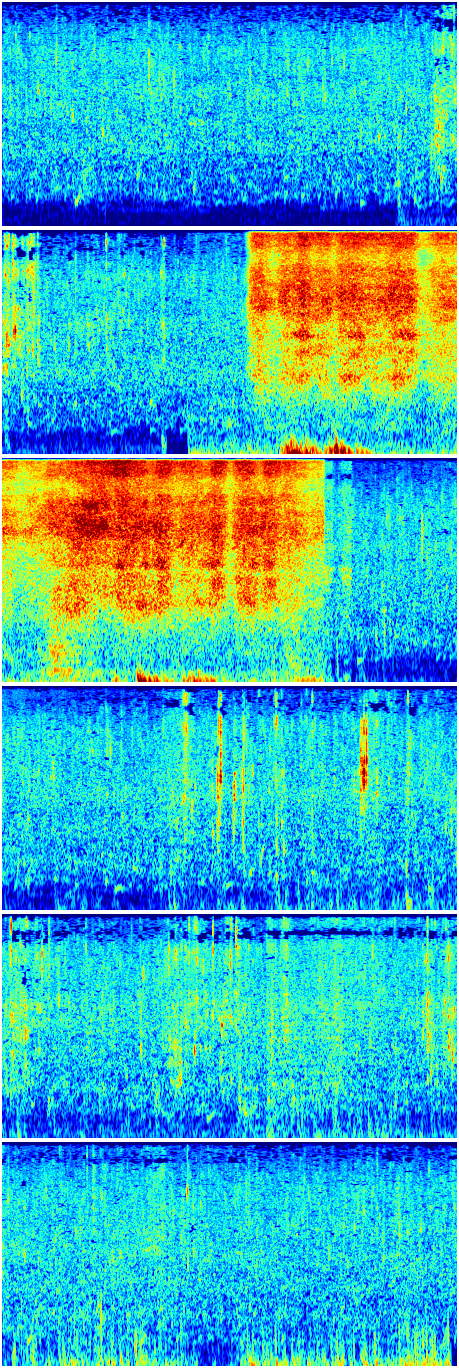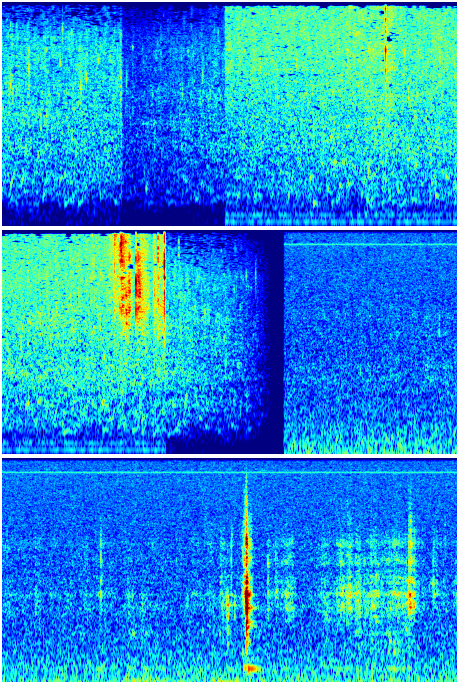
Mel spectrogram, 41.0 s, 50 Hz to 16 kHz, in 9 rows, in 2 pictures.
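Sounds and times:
metal tray being scrubbed: 6.9 - 12.4
seawater splashing and sloshing: 19.7 - 23.0
low steady hum: 34.7 - 40.5.

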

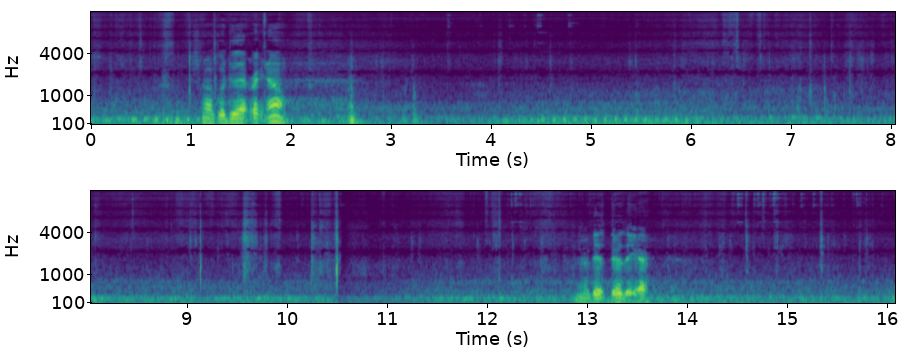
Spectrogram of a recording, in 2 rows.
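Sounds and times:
engine and tyre rumble: 0.0 - 16.0.

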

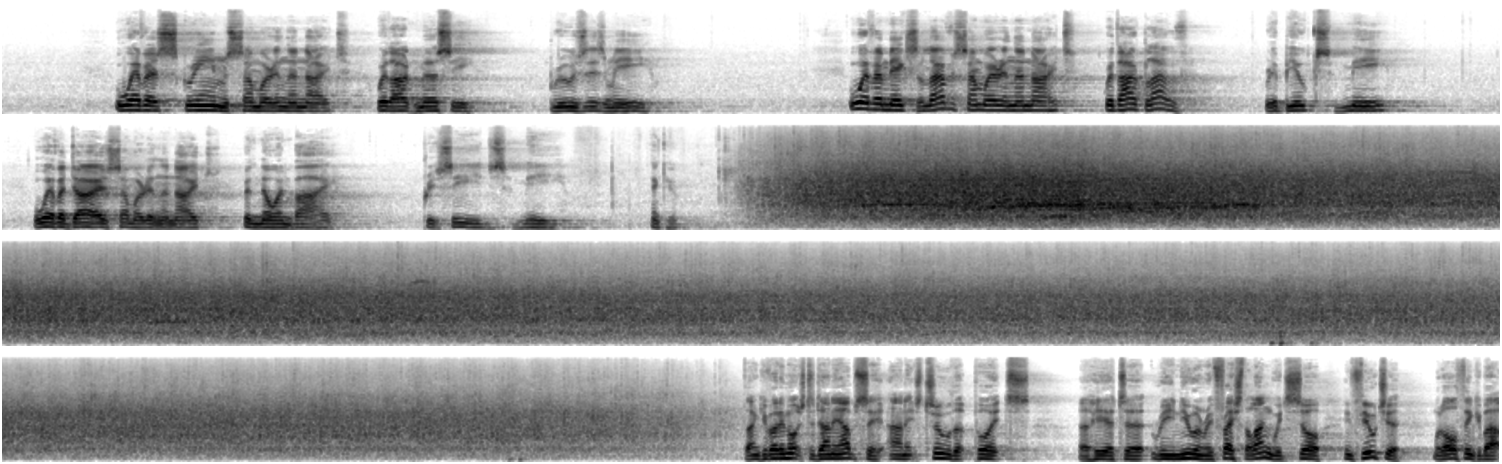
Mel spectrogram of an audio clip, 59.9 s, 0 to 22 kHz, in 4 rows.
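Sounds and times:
audience applauding: 22.2 - 52.4.

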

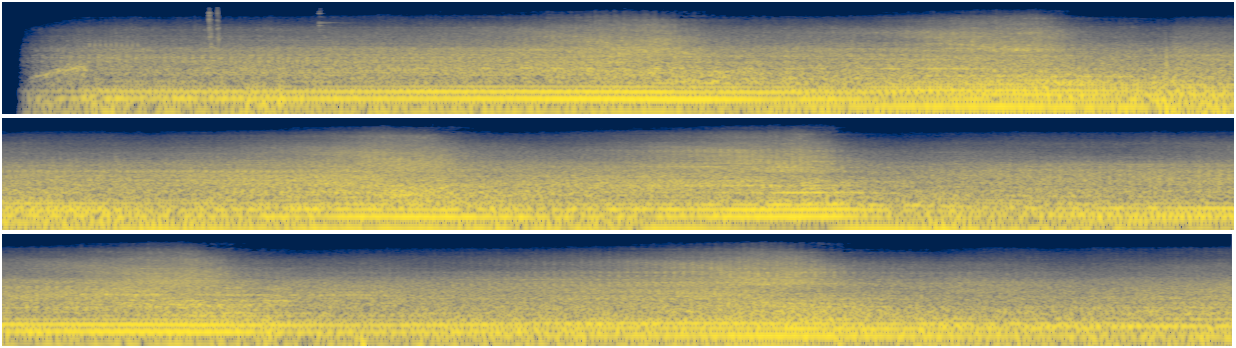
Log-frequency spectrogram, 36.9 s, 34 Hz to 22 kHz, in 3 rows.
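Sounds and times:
tractors driving past: 0.2 - 36.9.

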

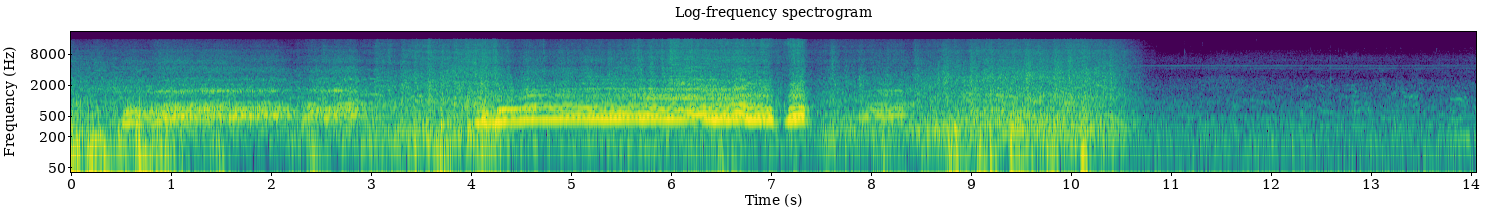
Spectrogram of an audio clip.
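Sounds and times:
steam trains rumbling: 0.0 - 14.0
steam locomotive whistle: 0.4 - 3.3, 4.0 - 8.4.

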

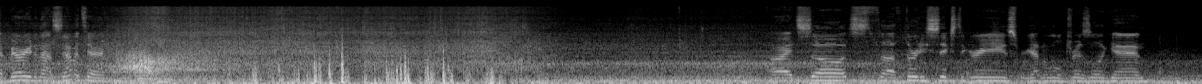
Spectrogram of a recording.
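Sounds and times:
car driving on wet road: 0.0 - 7.7.

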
